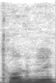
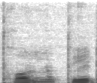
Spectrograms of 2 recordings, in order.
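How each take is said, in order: First: The second part begins with a plain 'w' sound. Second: The second part begins with a 'thw' sound. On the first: The speaker calls it right. "इसे थॉर्न वट बोलते हैं या थॉर्न वेट बोल देते हैं" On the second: The speaker calls it wrong. "आपने बुकों में देखा हुआ थॉर्न थ्वेट नहीं बोलते"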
